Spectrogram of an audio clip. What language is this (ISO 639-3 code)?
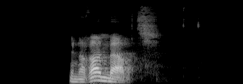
kab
